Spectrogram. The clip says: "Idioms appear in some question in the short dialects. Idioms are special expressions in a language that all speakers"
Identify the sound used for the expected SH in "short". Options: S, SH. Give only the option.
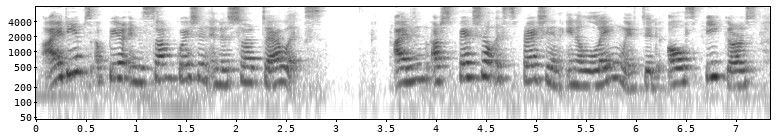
S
